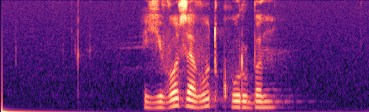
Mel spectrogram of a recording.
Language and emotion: Russian, neutral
